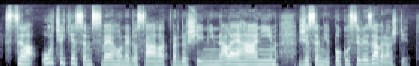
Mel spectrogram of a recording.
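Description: Woman audiobook narrator, low-ish voice, measured and tense, dry close mic. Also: no echo. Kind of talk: scripted first-person narration.

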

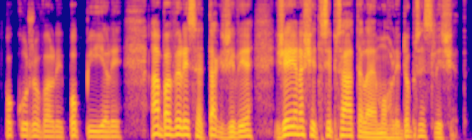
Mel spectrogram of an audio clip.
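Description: A man narrating an adventure audiobook in a steady, dramatic reading style. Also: on the low side, no room sound, studio quality. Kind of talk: scripted narration.

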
